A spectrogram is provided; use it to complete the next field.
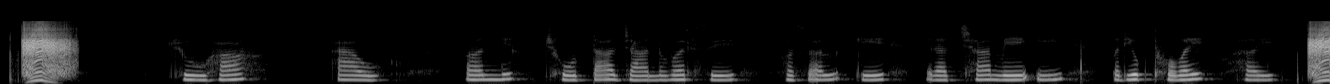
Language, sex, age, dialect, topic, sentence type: Magahi, female, 25-30, Central/Standard, banking, statement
